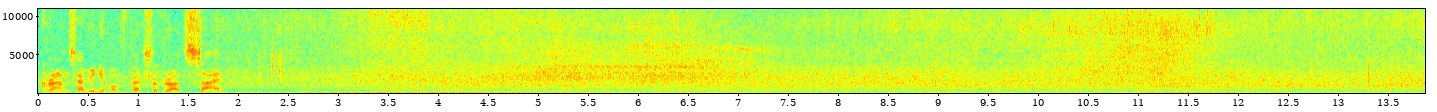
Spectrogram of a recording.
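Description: Cars drive past on a city street.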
